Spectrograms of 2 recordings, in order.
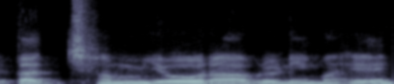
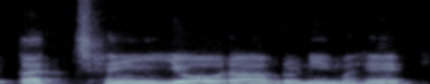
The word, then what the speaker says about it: तच्छयोरावृणीमहे: For example, we don't say tacham yo ravruni mahe, but we say tachai yo ravruni mahe. The I sound comes after the anuswara because the anuswara is followed by a ya.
